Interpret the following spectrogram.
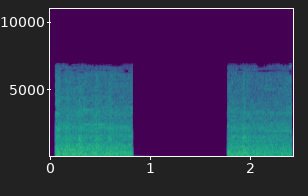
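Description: Mixed freight train's covered hoppers and tank cars rolling past on the rails, a steady wheel-on-rail rumble. It is heard in two chunks that cut off and back in abruptly, with dead silence between them.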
